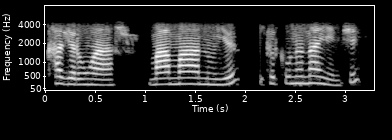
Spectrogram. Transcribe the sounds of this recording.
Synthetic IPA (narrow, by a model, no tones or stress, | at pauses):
kʰazaɾuŋa | mamanujɯ | ikʰɯɾkʰɯwnɯnajensi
